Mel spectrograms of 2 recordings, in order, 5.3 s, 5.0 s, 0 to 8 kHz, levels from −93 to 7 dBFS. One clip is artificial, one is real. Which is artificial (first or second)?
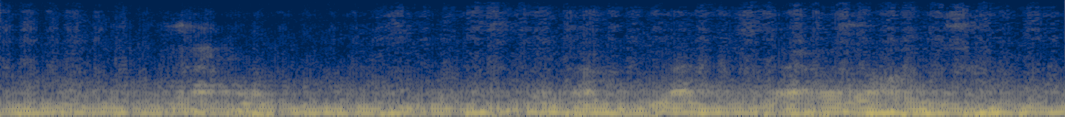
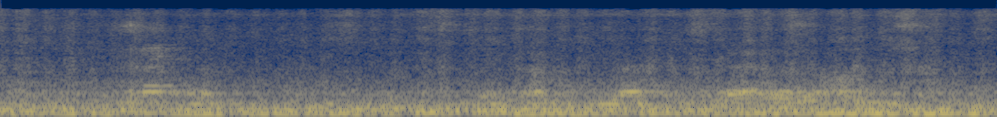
first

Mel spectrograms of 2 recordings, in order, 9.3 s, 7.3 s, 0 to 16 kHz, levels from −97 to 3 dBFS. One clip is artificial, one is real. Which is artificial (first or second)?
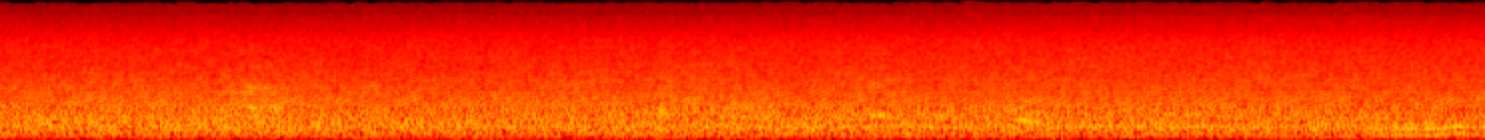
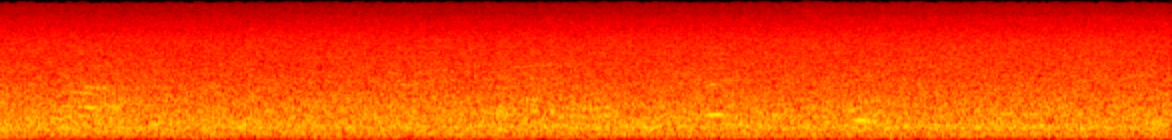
first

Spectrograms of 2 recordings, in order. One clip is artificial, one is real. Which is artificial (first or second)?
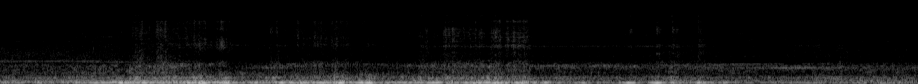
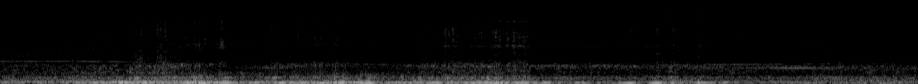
first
